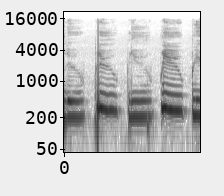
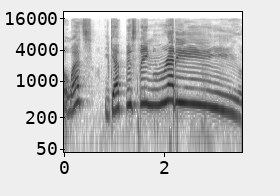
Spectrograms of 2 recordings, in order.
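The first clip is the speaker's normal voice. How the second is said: put-on corny, cheesy little-kid voice, drawn out; 4 semitones higher, 4 dB louder than usual. Video host introducing a Rubik's Cube solve, in a cheesy kindergartner voice. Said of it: "like that cheesy voice".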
